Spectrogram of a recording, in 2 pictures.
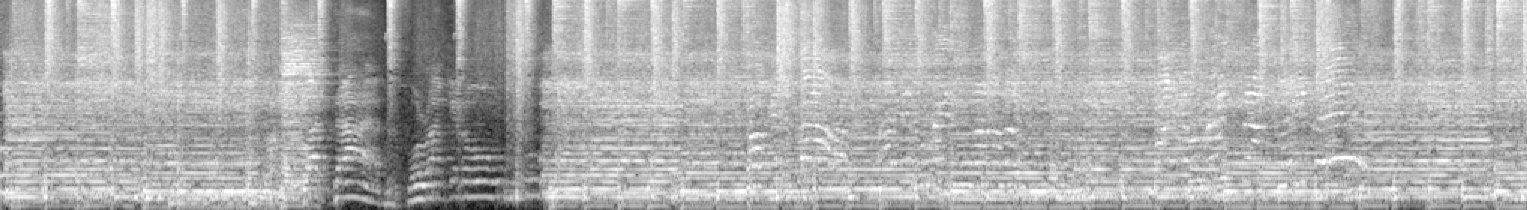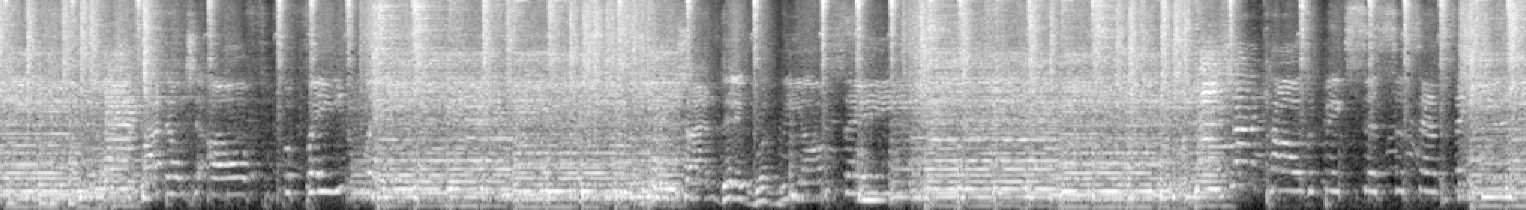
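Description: Live rock band playing: electric guitars over a drum kit. The band stops short three times, a few seconds in and twice in the second half, before coming back in.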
